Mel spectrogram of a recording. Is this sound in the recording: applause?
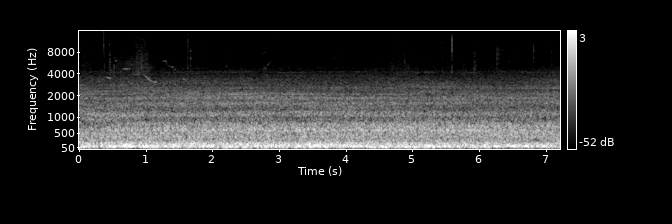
no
